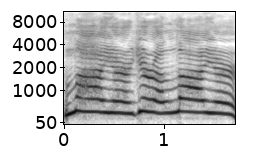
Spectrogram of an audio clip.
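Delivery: put-on shrill shriek, very high and stretched. Retelling a heckler at a State of the Union, imitating Marjorie Taylor Greene screaming.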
